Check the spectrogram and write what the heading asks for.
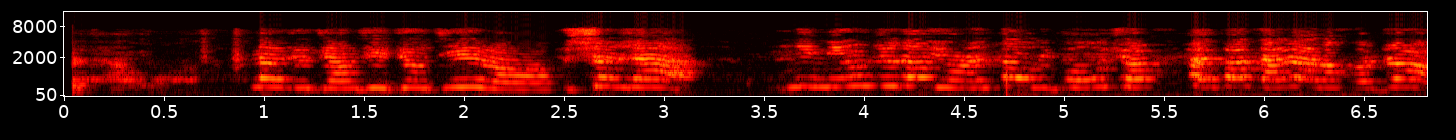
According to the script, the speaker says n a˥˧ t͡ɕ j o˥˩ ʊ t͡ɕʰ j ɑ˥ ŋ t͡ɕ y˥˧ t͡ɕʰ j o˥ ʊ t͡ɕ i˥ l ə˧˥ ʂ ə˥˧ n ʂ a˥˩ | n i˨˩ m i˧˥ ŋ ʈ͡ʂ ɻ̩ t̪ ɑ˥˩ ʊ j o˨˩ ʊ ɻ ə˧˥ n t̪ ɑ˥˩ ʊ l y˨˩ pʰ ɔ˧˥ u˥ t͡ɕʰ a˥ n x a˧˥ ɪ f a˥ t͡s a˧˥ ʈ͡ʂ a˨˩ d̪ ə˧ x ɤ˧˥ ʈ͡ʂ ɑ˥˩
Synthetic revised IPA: n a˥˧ t͡ɕ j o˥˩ ʊ t͡ɕ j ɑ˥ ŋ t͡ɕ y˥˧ t͡ɕ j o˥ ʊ t͡ɕ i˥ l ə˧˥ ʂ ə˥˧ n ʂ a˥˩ | n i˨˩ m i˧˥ ŋ ʈ͡ʂ ɻ̩ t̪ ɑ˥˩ ʊ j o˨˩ ʊ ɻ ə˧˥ n t̪ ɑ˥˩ ʊ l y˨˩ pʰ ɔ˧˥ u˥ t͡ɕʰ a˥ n x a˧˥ ɪ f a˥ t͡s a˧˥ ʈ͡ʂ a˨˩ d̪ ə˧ x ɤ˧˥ ʈ͡ʂ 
